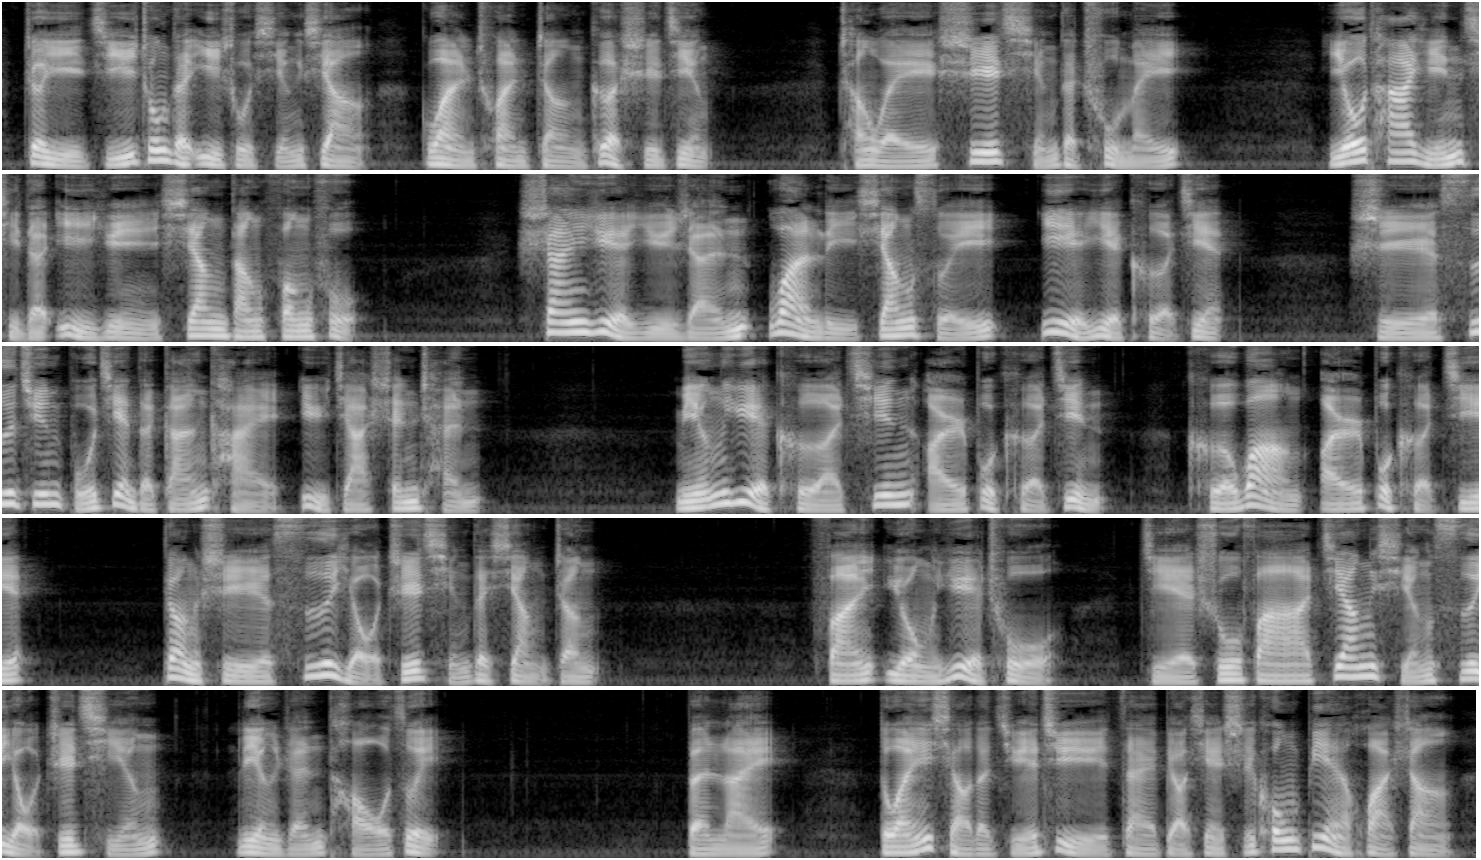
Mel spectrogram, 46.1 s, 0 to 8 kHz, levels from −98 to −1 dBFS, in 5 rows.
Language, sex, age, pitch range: Chinese, male, 30-49, 90-125 Hz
